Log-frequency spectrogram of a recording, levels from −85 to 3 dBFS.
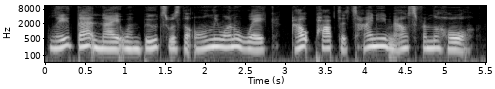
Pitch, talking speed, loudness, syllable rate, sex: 200 Hz, 195 wpm, -18 LUFS, 4.9 syllables/s, female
